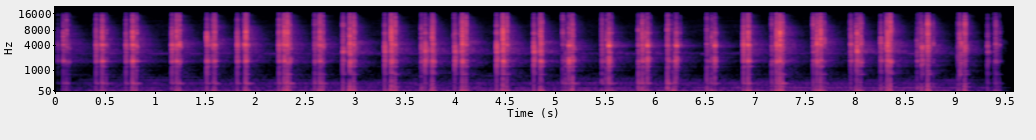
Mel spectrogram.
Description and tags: A TV Base as an instrument? Is it possible? Why, yes. Yes it is.
audio, percussion-like, Base, TV, studio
